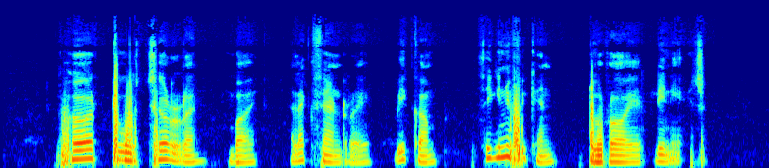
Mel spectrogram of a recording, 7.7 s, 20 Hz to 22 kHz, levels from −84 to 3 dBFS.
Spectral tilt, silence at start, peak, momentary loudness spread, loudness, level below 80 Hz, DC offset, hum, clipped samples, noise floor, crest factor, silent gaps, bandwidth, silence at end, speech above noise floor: -6.5 dB/octave; 0.55 s; 0 dBFS; 16 LU; -21 LUFS; -50 dBFS; under 0.1%; none; under 0.1%; -69 dBFS; 22 dB; none; 15 kHz; 0.65 s; 49 dB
